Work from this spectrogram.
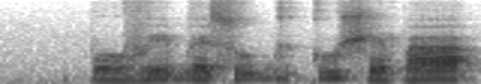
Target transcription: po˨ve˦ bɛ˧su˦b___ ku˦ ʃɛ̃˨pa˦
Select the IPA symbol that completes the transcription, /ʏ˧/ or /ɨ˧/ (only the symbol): ɨ˧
